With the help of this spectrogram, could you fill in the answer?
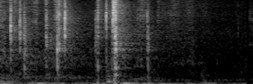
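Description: A folded paper note being opened, giving a short run of crisp, papery crackles and rustles in quick irregular bursts, fairly quiet and with no voices over it.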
